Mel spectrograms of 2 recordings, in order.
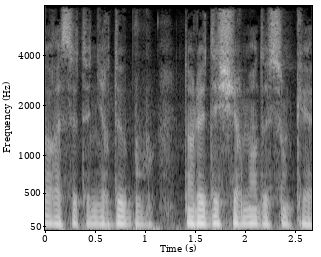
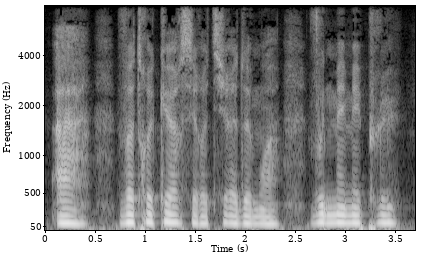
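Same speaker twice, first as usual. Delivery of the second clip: louder, hurt reproach; wounded lover; 3 semitones higher, 6 dB louder than usual. Acted. Félicien reproaching Angélique, hurt and raised. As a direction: accuse her of loving him no more.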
